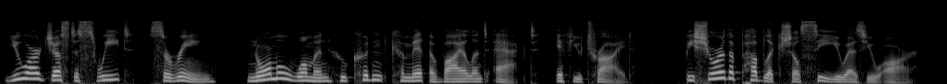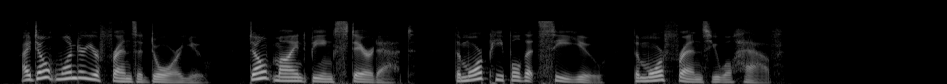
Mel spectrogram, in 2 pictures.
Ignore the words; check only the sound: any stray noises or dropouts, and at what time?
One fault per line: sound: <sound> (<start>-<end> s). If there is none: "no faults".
no faults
